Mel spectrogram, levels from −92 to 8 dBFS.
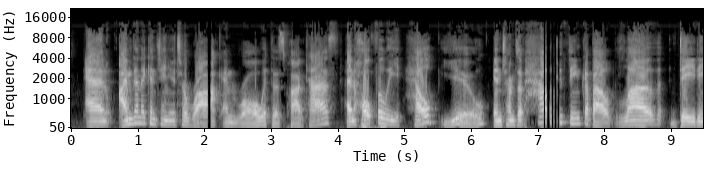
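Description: Throughout the speech, hard clipping adds a harsh fuzz on the loudest syllables. The peaks are driven about 11 dB past full scale and cut flat, unlike softer limiter squash. At 2.03 s, a digital broadcast dropout fades out over 8 ms and mutes for 48 ms, which fits two lost frames. Clean silence, not concealment warble, marks it. From 7.07 to 7.33 s, a second dropout breaks into several short holes across 240 ms, each no longer than 48 ms.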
